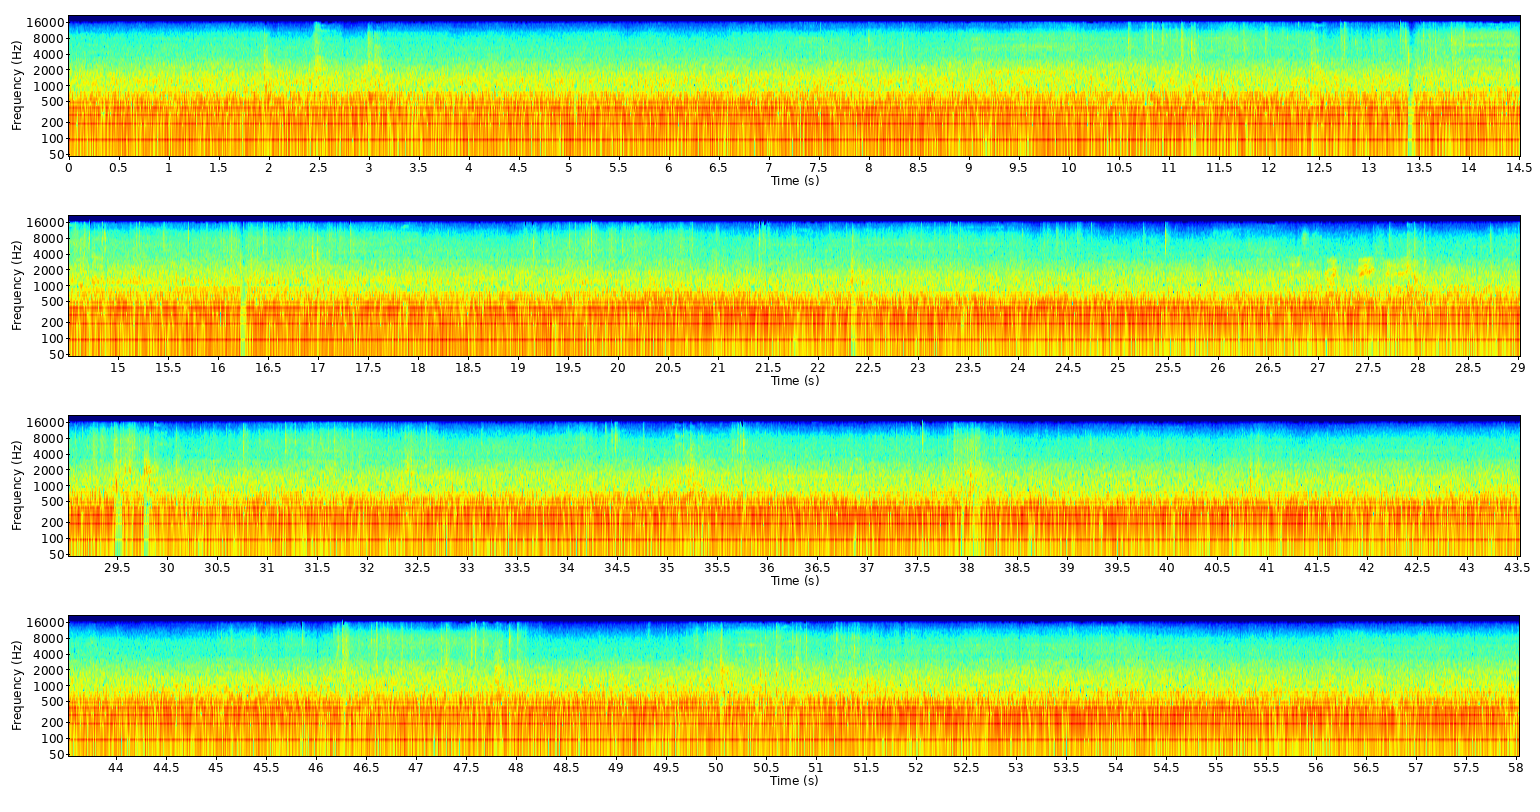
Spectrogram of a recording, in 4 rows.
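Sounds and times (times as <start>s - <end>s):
excavator engine and hydraulics: 0.0s - 58.0s
wood cracking and snapping: 10.4s - 25.9s, 27.9s - 39.1s, 44.4s - 48.4s, 49.6s - 52.3s.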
